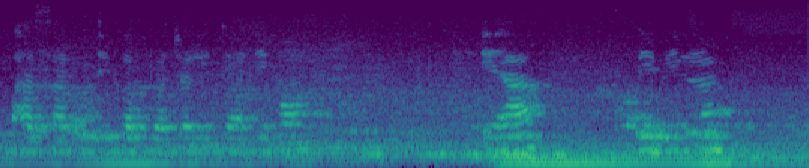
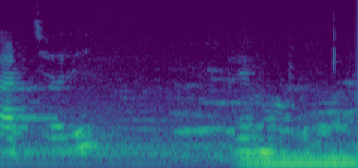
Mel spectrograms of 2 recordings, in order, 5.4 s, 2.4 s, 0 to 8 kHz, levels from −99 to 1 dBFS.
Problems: constant background noise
